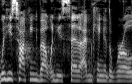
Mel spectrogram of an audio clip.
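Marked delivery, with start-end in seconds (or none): none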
